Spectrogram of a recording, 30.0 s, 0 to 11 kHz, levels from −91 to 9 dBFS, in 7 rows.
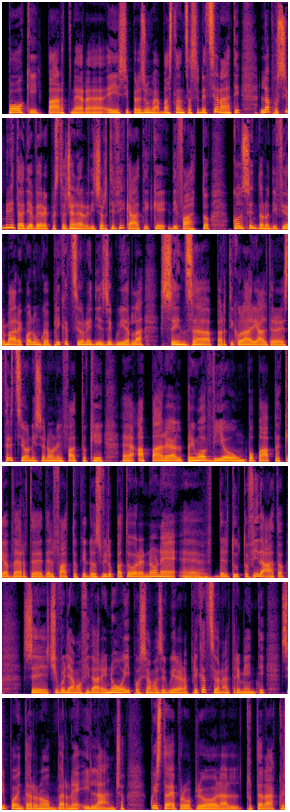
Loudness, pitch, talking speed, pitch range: -14 LUFS, 155 Hz, 155 wpm, 145-170 Hz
